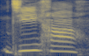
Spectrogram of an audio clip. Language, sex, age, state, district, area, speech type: Urdu, female, 18-30, Bihar, Gaya, urban, spontaneous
